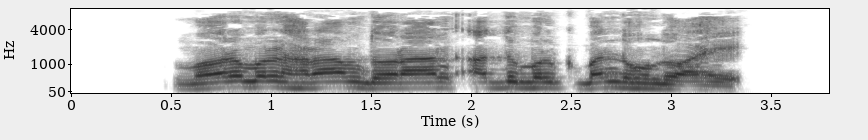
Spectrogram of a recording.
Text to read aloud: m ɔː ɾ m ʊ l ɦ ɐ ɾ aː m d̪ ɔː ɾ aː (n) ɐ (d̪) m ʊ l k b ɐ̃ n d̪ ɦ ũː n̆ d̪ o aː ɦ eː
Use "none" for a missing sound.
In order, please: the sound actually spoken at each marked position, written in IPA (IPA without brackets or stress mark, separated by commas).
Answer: n, d̪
